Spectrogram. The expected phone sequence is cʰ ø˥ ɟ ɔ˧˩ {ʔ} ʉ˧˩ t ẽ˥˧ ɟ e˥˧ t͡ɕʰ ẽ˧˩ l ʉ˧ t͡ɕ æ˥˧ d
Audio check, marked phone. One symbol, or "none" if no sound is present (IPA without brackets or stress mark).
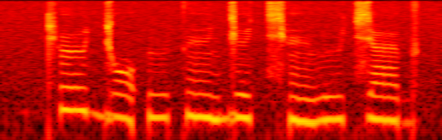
ʔ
